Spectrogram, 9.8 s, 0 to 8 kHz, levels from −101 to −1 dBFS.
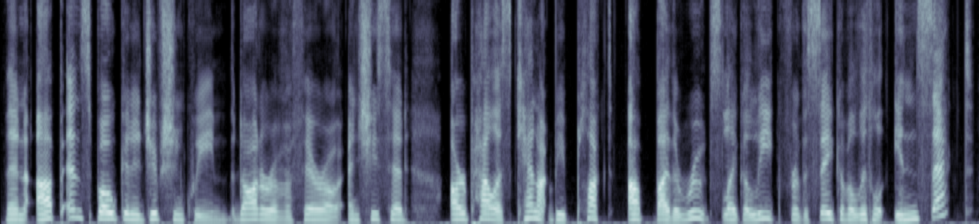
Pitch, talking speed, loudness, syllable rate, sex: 200 Hz, 195 wpm, -21 LUFS, 5.1 syllables/s, female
